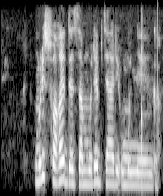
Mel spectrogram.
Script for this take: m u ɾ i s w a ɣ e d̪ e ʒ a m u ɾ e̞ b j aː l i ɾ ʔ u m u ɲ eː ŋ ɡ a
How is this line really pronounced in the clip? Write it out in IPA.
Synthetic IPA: m u ɾ i s w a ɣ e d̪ e z a m u ɾ e̞ b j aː ɾ i ʔ u m u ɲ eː ŋ ɡ a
